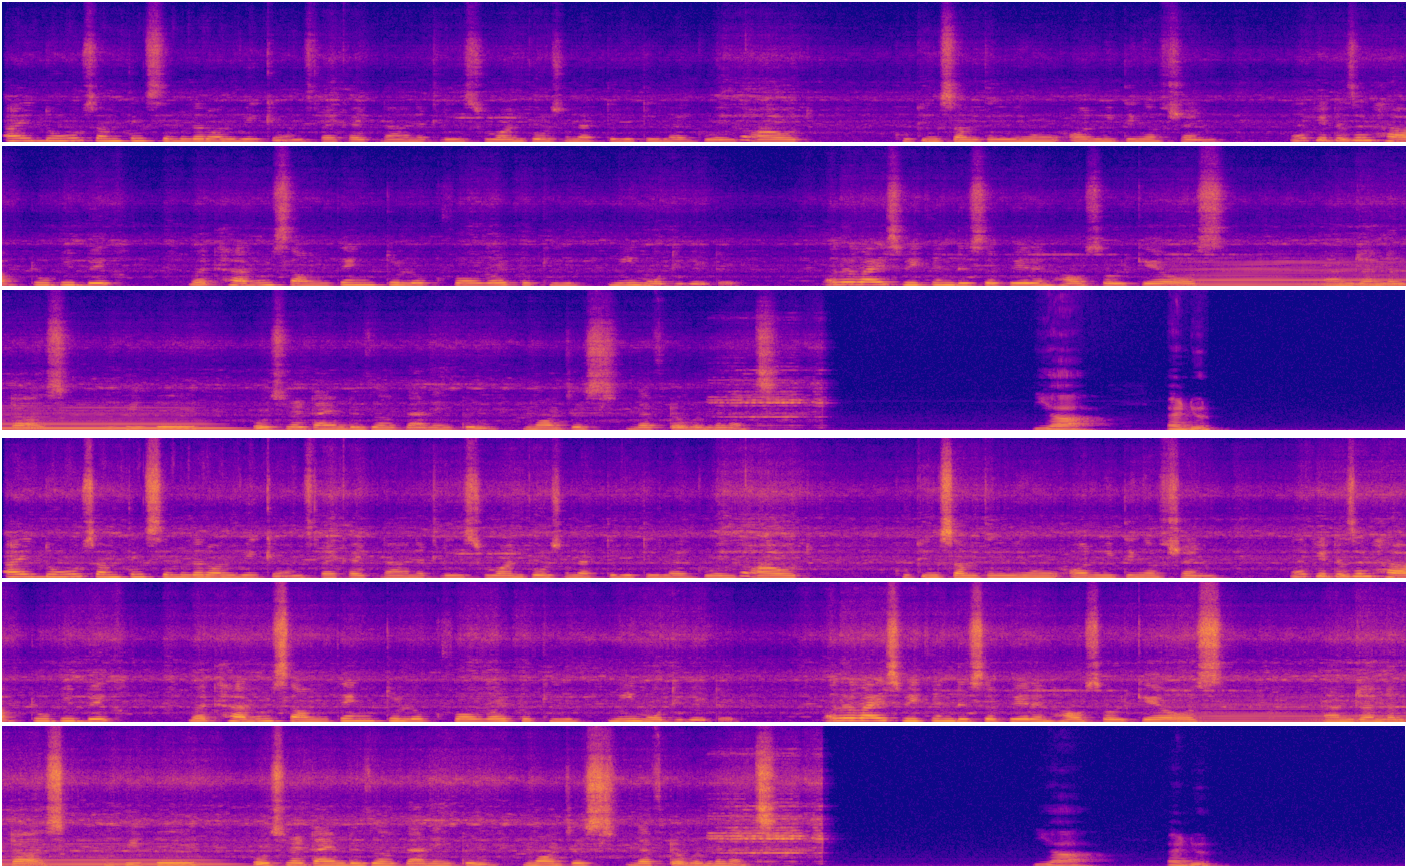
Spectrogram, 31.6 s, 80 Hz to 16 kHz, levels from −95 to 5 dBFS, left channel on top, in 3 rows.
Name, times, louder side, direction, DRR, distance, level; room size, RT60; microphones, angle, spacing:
voice 1, 0.0-27.2, right 3 dB, 35° right, 0.5 m, -27 dB
Bowed string instrument, 19.2-23.3, left 4 dB, 65° left, 0.9 m, -33 dB
voice 2, 28.8-29.3 29.8-30.1, left 4 dB, 45° left, 0.4 m, -28 dB
7.0 x 3.0 x 5.0 m
head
